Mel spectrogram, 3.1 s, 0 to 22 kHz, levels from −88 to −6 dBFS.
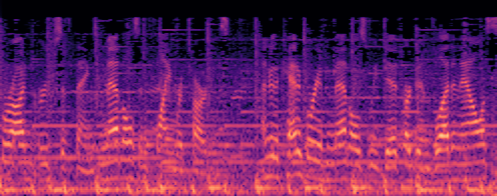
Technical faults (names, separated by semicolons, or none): wrong sample rate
